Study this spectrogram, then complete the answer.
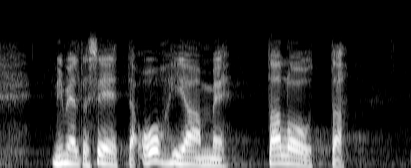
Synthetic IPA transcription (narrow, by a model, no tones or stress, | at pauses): nimelt̪æseet̪ːæʔohjɑːmːe | t̪ɑlout̪ːɑ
